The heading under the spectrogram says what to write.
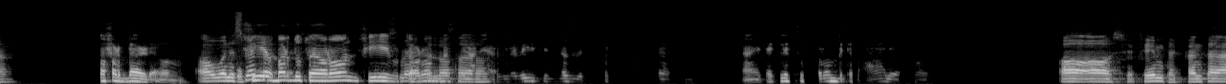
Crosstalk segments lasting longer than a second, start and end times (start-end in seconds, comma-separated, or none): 3.7-4.9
